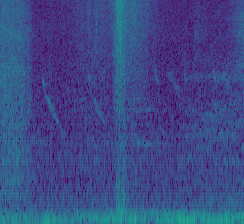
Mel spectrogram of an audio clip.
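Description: Faint scraping of a small hand trowel cutting into the sandy soil of an ant mound, with one brief sharper scrape about a second in, over quiet outdoor background.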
